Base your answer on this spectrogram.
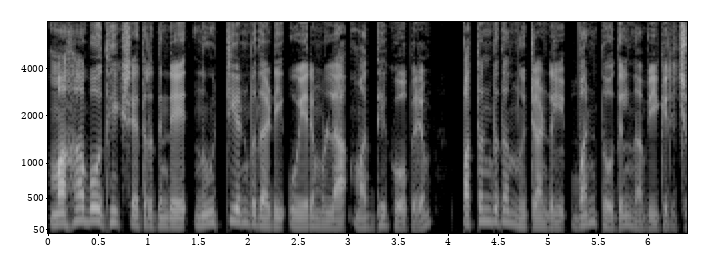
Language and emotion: Malayalam, neutral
